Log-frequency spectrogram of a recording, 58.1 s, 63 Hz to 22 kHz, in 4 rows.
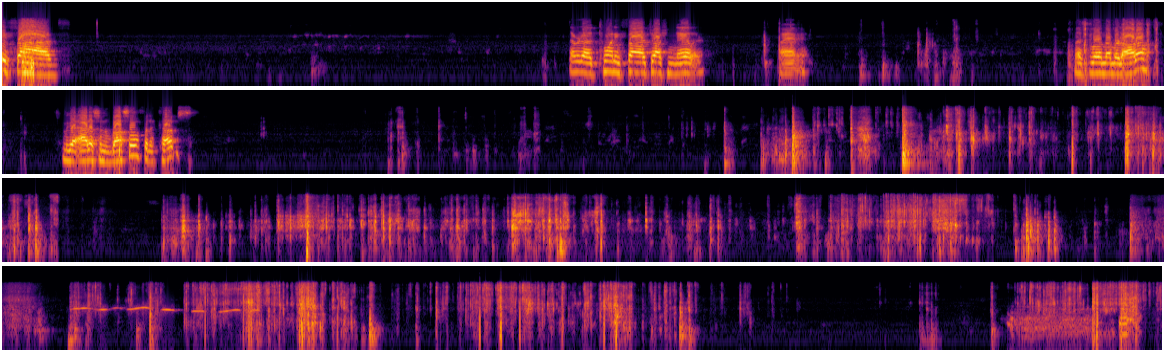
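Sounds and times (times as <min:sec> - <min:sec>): wrappers crinkling and tearing: 0:24.8 - 0:29.9, 0:31.9 - 0:41.6, 0:44.4 - 0:53.4, 0:56.1 - 0:58.0
cards rustling and sliding: 0:31.1 - 0:41.3.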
